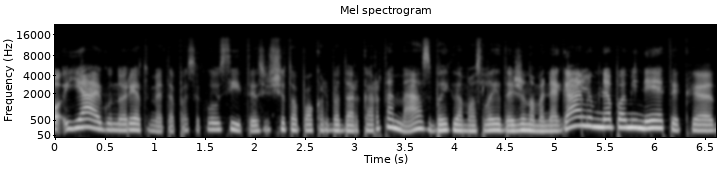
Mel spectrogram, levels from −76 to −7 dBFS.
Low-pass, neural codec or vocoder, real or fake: 14.4 kHz; none; real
